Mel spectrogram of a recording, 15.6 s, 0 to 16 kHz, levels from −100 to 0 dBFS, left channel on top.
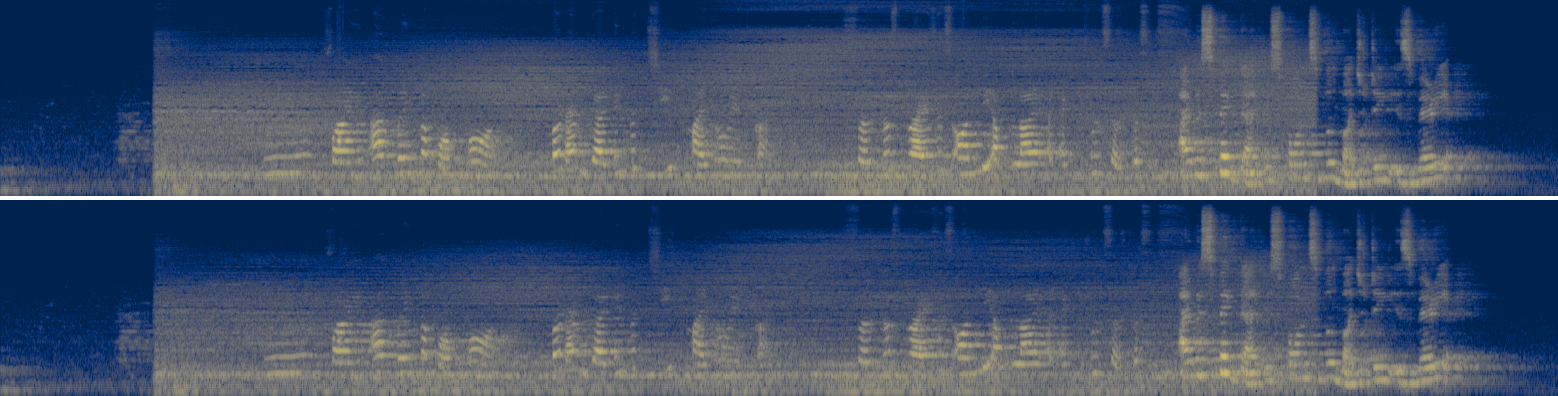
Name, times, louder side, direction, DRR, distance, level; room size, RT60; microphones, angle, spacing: sound 1, 1.5-13.2, left 2 dB, 40° left, 0.9 m, -41 dB
voice 1, 2.3-5.1 5.5-7.8 8.6-11.6, left 4 dB, 75° left, 10 dB, 1.1 m, -34 dB
voice 2, 11.8-14.5, left 1 dB, 5° left, 6 dB, 1.3 m, -31 dB
30.0 x 29.0 x 6.6 m, 1.2 s
head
